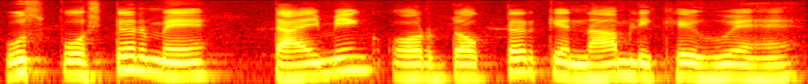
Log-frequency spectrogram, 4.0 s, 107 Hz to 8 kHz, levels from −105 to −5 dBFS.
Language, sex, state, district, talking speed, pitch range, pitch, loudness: Hindi, male, Jharkhand, Ranchi, 165 wpm, 150-185 Hz, 160 Hz, -20 LUFS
